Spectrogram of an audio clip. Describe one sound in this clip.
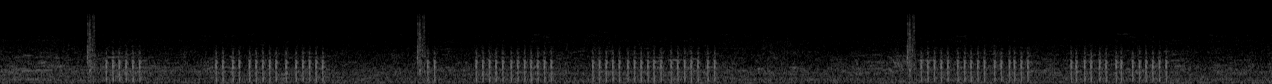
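Quick, high electronic blips chatter in short bursts.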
